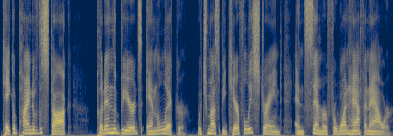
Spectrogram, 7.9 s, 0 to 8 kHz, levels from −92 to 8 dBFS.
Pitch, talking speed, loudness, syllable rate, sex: 170 Hz, 190 wpm, -16 LUFS, 4.7 syllables/s, female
